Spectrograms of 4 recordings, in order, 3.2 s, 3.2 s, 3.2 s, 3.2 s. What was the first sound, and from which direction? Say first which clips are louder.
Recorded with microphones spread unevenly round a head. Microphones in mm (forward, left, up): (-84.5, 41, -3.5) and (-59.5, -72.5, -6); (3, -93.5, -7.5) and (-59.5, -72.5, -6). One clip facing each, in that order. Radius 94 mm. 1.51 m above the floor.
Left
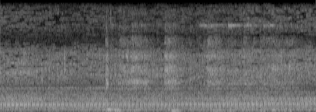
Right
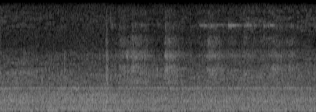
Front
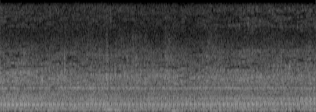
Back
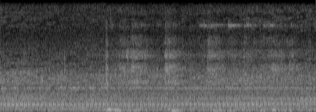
An engine running: left 9 dB, even; 75° left.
